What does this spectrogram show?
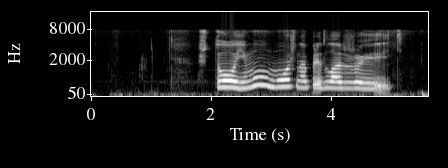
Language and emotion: Russian, sad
